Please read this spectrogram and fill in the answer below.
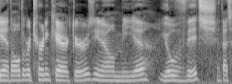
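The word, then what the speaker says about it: Milla Jovovich: And they had all the returning characters, Mia Jovovich, that's how you say her name, Ali Larter, Sean Roberts.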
